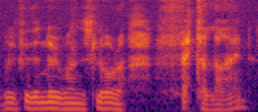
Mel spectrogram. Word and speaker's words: Vetterlein: We had sort of a lot of defenders, and she found with the new ones, Laura Vetterlein, as I've been told it's how you pronounce it. Like an F, Vetterlein?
